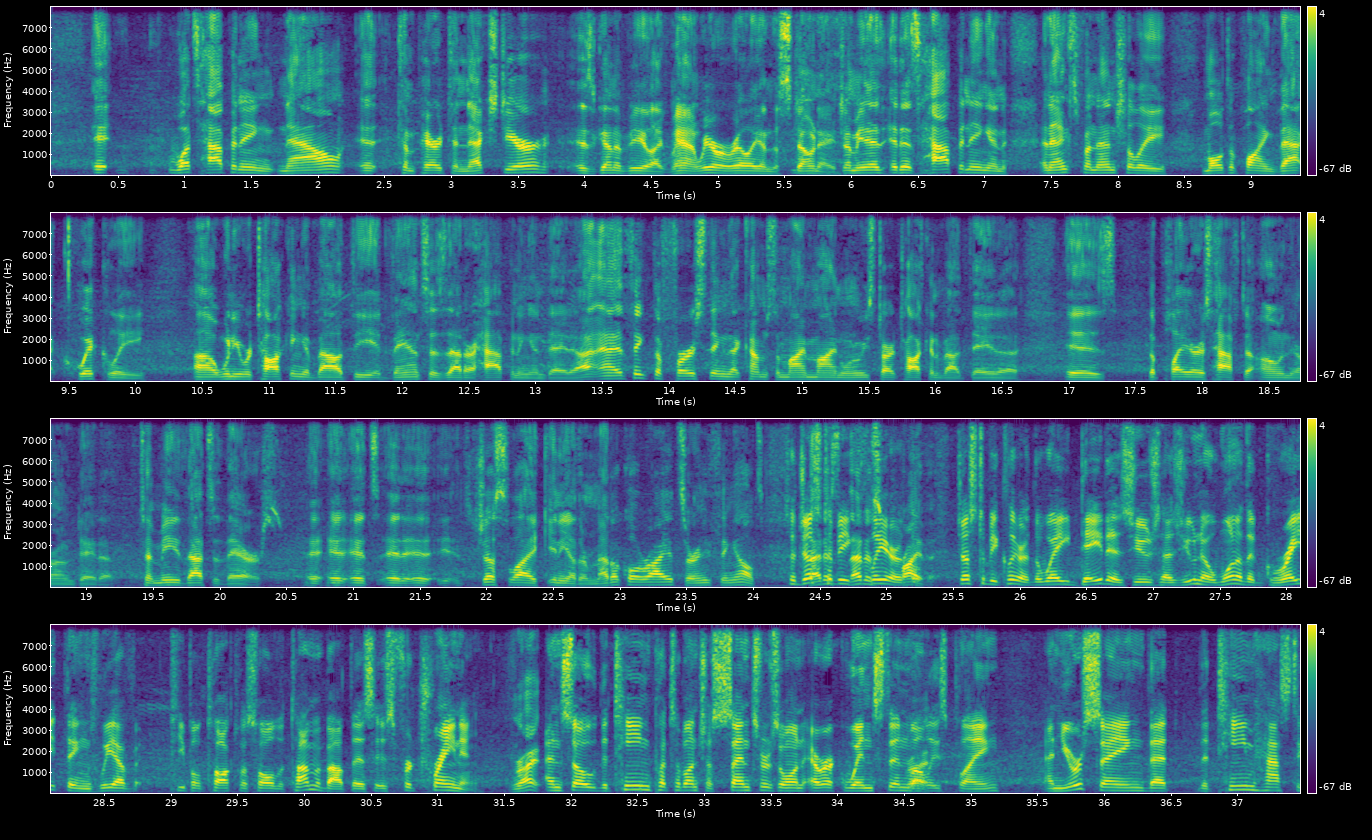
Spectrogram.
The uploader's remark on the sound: Live from Radio Row at Super Bowl LIII.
